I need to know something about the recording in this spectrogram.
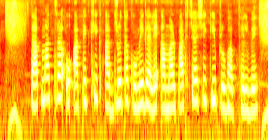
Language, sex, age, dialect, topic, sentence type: Bengali, female, 18-24, Rajbangshi, agriculture, question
